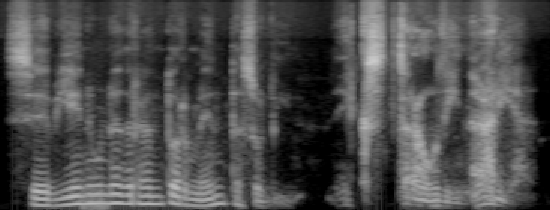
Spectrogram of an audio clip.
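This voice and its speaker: Husky, stoic adventure hero. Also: male voice, mid-range voice, sing-song, darkish tone, no room sound, studio quality. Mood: pensive. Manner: measured, reassuring. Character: calm, stoic adventure hero counselling patience. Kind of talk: radio drama acting.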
